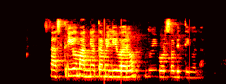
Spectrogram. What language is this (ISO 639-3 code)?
ori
